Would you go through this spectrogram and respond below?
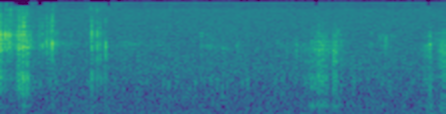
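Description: Close, crisp crunching from someone chewing crispy keto food, several bites in an uneven rhythm at moderate volume, with no talk.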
